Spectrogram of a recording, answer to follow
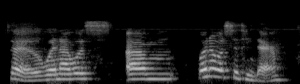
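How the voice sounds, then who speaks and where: Speaking with a Dutch accent, a woman has a high pitch. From Netherlands. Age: 20s. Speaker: student teacher. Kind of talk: casual interview. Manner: hesitant, many fillers.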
